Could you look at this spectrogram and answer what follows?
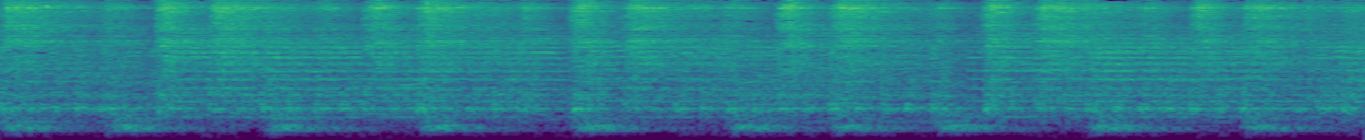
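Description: Kerala temple percussion ensemble (chenda melam): drums beat a steady rhythm about two to three strokes a second, under clashing hand cymbals and a steady held note.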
